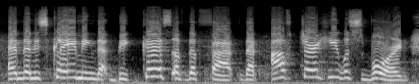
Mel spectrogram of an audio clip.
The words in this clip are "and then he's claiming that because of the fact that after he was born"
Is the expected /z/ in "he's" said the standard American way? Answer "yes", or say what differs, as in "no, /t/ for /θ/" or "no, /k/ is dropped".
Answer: no, /s/ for /z/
